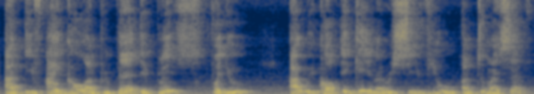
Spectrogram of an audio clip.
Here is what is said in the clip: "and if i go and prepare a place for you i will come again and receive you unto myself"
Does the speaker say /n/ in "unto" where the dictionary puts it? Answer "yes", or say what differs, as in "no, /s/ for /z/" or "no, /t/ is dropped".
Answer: yes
